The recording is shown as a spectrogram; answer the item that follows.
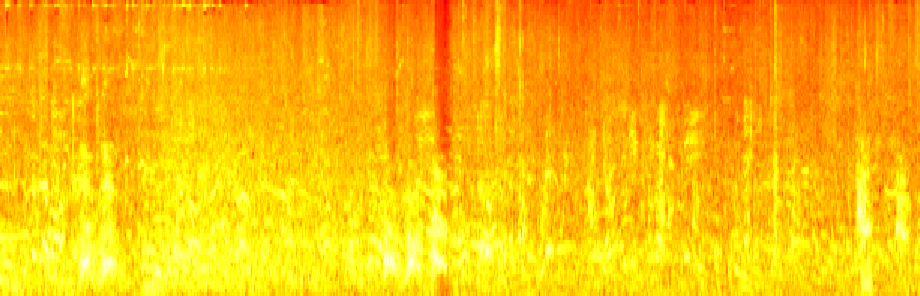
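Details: Pack of thirty Basset Hounds romping along a sunny beach at Exmouth, Devon; short harmonic barks and bays burst out near the start, around five to six seconds and again at the end, over steady chatter of people and beach noise.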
